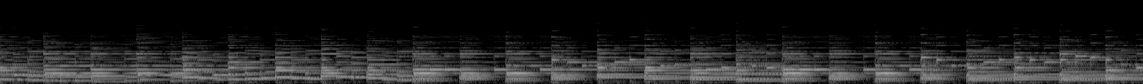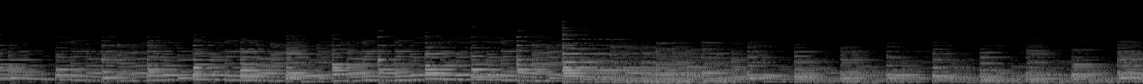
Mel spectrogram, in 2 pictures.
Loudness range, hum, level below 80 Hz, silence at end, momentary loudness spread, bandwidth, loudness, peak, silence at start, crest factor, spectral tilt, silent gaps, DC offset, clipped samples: 4 LU; none; -60 dBFS; 0 s; 6 LU; 8.2 kHz; -34 LUFS; -18 dBFS; 0 s; 16 dB; -7.5 dB/octave; none; under 0.1%; under 0.1%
